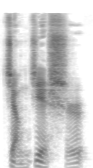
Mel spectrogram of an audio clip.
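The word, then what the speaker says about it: 蔣介石: a side note is also known in English as Chiang Kai-shek but I'll refer to him as zhangjish the Mandarin Chinese pronunciation okay so we know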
